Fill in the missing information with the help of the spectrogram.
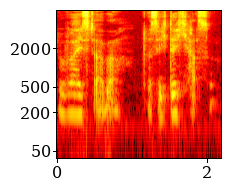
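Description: A woman voicing a troubled teenage boy who bullies others, reading an amateur audiobook slowly and breathily. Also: mid-range voice, little pitch movement, a bit bright, slightly rough, in a whisper, exaggerated voice. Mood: quiet.

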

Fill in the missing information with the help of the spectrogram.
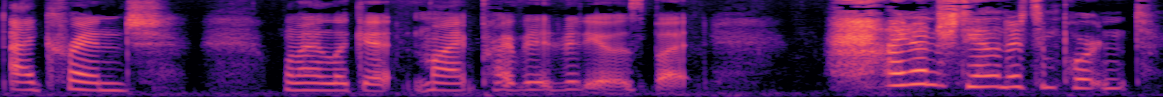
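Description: Recorded on a phone first held at arm's length and then propped on the ground, a twenty-year-old woman vlogs in a dry mountain meadow, her fairly high voice carrying no room sound. She muses aloud in a casual, reflective ramble, self-mocking and swearing frequently.

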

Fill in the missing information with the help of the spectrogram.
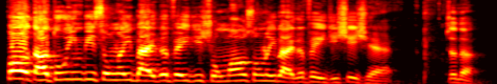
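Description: A young man streaming live, chatting casually while watching a match and thanking viewers for gifts, repeating himself when excited. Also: extremely high pitch, very fast. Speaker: game streamer.

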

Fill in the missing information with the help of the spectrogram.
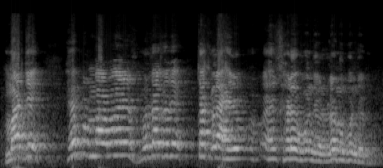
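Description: Mocking village relative, played by a man, high and rapid. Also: lively intonation, slight background noise. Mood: jeering. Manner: rapid jeering taunts.

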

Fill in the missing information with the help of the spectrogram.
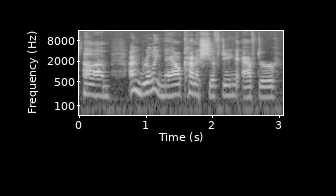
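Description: Working in a seed-starting shed lined with grow shelves, a Louisiana woman in her fifties who farms flowers looks after her seedling trays and talks casually to the camera. She has an unhurried, mid-range, slightly bright voice, and her talk wanders, full of fillers and fresh starts.

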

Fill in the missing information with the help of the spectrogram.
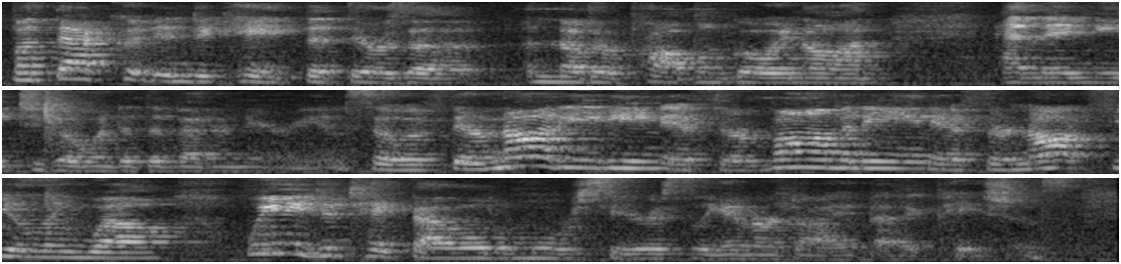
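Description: A veterinarian in her forties talks fast in a fairly low, animated voice, patiently walking through a procedure step by step with hand gestures in a clinic exam room. It's an instructional demonstration, picked up by a camera across the room in an echoey space with a faint hum.

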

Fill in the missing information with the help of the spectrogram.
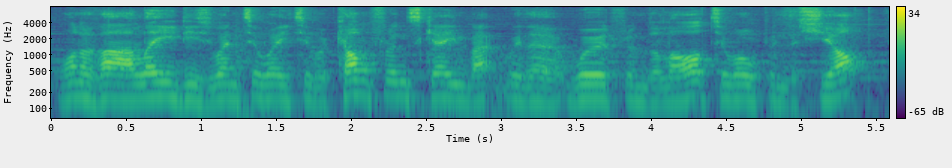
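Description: A man's voice: medium pitch, steady tone, moderate pace, mellow, soft background music. A man, a church leader, speaking earnestly in a documentary interview.

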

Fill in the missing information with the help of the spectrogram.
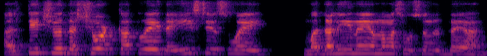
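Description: A man with a Filipino accent teaching a class online, slowly repeating each word and drilling its pronunciation. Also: high-pitched, steady tone, fairly bright tone, lo-fi sound. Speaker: Hebrew teacher. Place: online video call class.

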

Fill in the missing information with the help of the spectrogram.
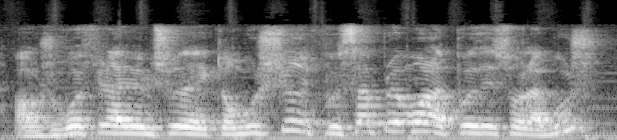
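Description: A man's voice: high voice, animated, rapid-fire, mellow, roomy sound, soft background music. A man teaching trumpet online, explaining tonguing patiently and sounding out syllables as he goes. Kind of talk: online music lesson.

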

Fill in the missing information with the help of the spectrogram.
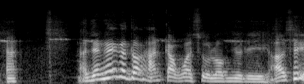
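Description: A man's voice: sits high, very animated, a little fast, muffled recording, a little hiss or hum. An older man, a Buddhist monk, giving a blunt, earthy dharma talk to a follower, laughing often. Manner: blunt, crude familiar speech, frequent laughter.

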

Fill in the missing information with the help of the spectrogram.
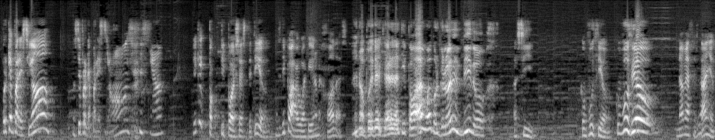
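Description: A young man with a high, bright, forceful voice does casual let's play commentary on a video game. He jokes around, swears a lot, and laughs at his own gags.

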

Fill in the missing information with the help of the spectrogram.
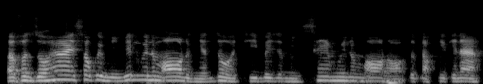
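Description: A man's voice: on the high side, fast talker, highs cut off. A man teaching English pronunciation in a patient spoken lesson, often checking in with his listeners and drawing out model sounds for them to repeat. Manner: draws out and lifts model sounds for learners. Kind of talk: spoken lesson explaining over slides.

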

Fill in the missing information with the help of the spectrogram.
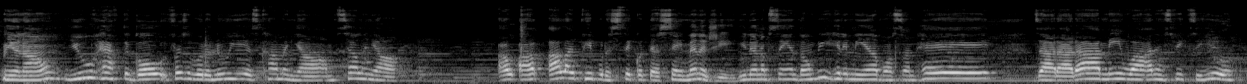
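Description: A woman's voice: fairly high pitch, fast talker, mellow, faint music behind. A young adult woman chatting casually and slangily to her viewers in a mukbang vlog, talking while she eats. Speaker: vlogger. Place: small room at home. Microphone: phone at arm's length.

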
